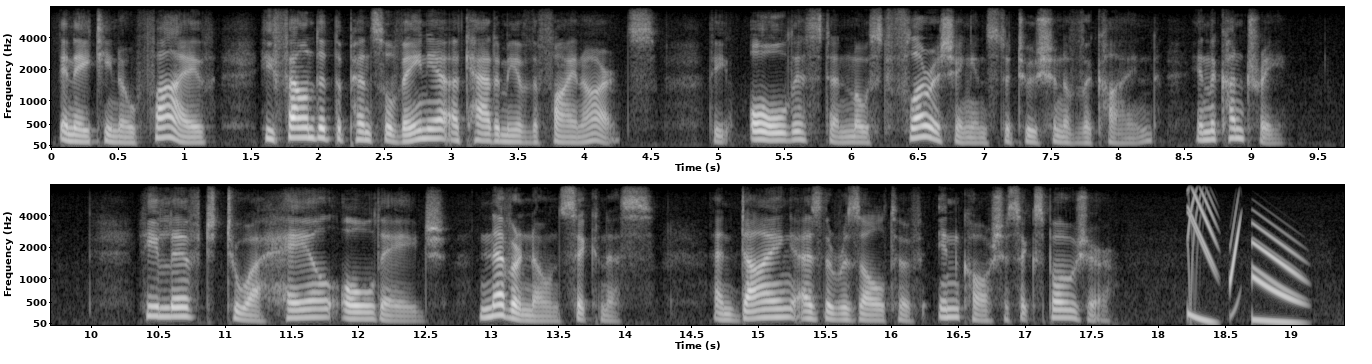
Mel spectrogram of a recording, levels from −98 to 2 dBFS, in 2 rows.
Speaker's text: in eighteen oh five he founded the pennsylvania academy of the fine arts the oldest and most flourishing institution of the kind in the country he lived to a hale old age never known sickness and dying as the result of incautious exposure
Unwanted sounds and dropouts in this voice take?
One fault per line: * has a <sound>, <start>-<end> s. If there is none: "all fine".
* has a chirp, 18.2-19.2 s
